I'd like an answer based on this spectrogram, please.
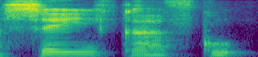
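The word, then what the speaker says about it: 性格: Ini bacanya Seikaku.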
